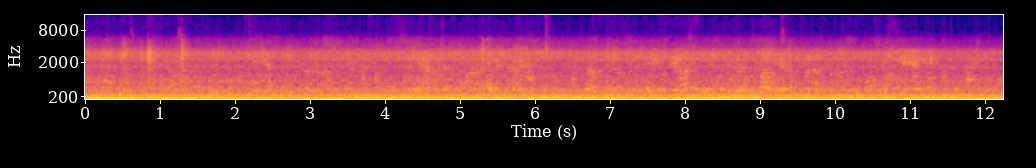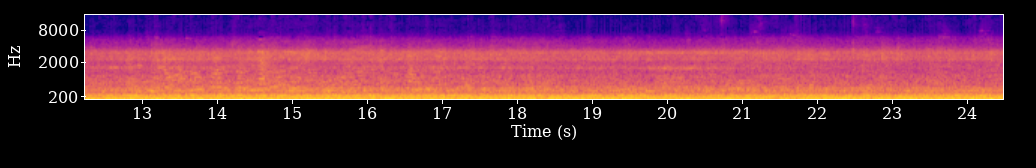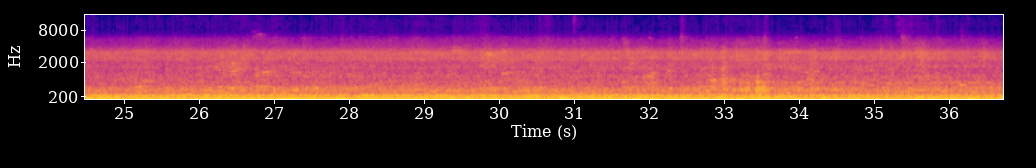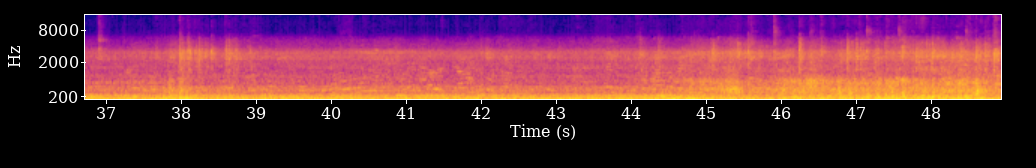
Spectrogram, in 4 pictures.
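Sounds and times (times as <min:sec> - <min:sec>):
train wheels rumbling on track: 0:00.0 - 0:48.9.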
